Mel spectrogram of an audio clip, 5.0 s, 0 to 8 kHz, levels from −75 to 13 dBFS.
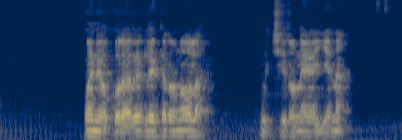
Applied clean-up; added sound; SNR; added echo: neural separator model SepFormer DNS4.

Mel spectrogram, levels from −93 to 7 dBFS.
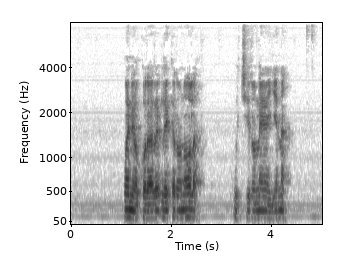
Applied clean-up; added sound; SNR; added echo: none; none; none; none.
